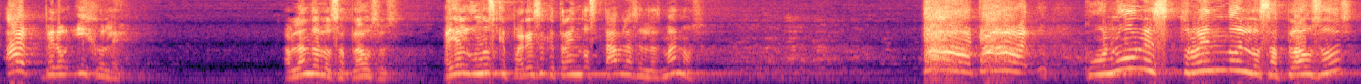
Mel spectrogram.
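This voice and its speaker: A man with a Mexican Spanish accent preaching a sermon as pastor, telling lively stories and acting out the people in them, with sudden shouts. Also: very high voice, a little slow. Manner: animated storytelling, voices quoted people, sudden shouts. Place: church sanctuary. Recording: long hall reverb.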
